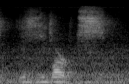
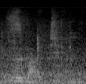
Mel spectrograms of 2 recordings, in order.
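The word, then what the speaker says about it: Xvart: So knowing now that, having identified it as a symbol of Raxivort, you identify these creatures as Zvarts. It's X-V-A-R-T. Zvart.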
